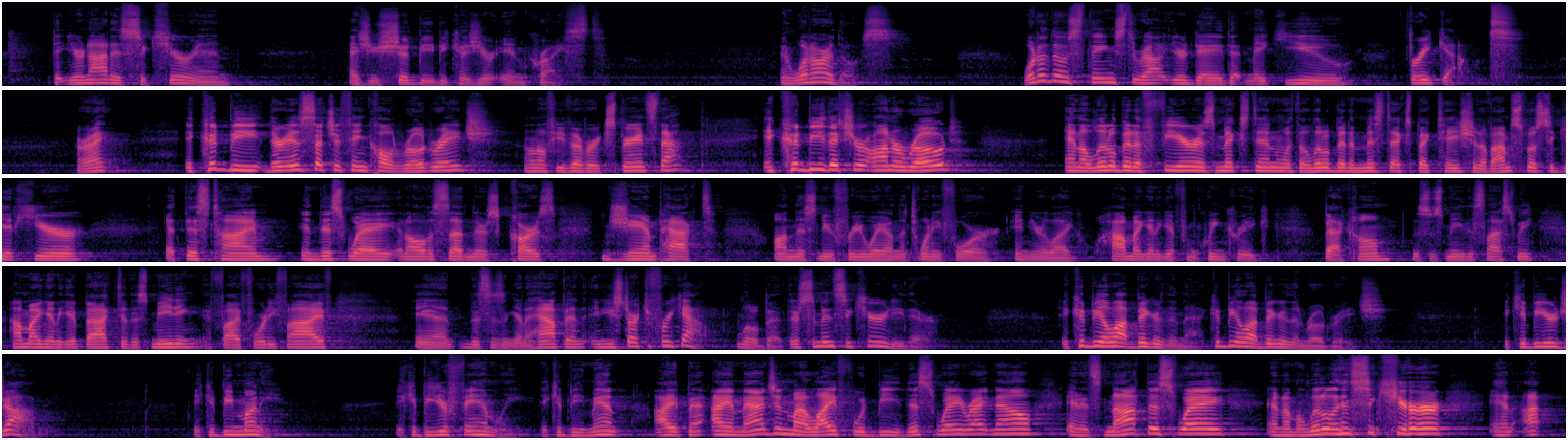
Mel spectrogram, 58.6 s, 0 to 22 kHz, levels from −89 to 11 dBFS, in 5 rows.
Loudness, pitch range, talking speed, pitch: -29 LUFS, 145-195 Hz, 215 wpm, 165 Hz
